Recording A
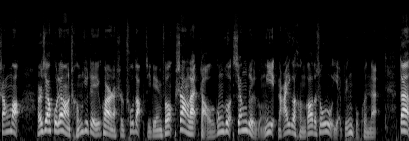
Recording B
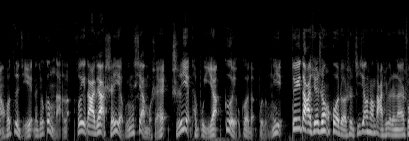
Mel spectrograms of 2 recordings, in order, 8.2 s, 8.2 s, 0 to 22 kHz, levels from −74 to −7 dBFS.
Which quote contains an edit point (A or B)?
B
